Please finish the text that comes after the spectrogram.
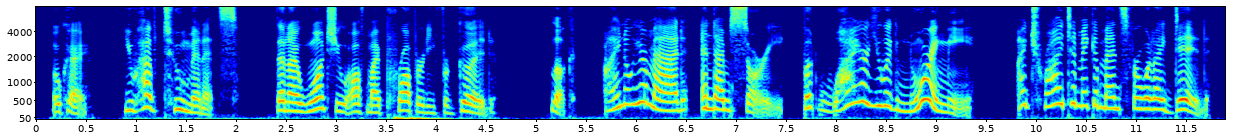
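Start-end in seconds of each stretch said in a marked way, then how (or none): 0.2-4.6 low, gruff, grudging speaking voice. Reading a story aloud, voicing someone finally opening the door: gruff tone. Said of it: "in a gruff tone said".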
